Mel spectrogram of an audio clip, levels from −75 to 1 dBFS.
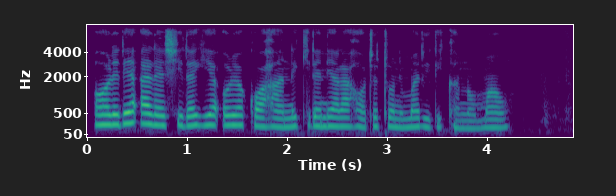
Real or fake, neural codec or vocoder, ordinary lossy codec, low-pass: fake; vocoder, 24 kHz, 100 mel bands, Vocos; none; 7.2 kHz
